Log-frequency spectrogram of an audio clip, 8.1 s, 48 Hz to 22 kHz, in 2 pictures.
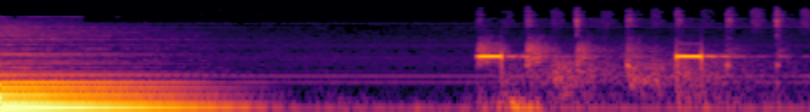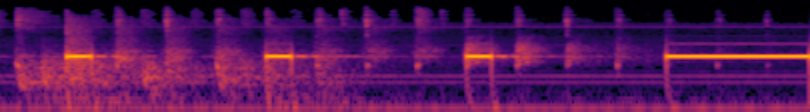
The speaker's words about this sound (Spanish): Señales horarias de las 9 de la noche, son las 8 en Canarias, sintonía COPE, sintonía tiempo de juego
